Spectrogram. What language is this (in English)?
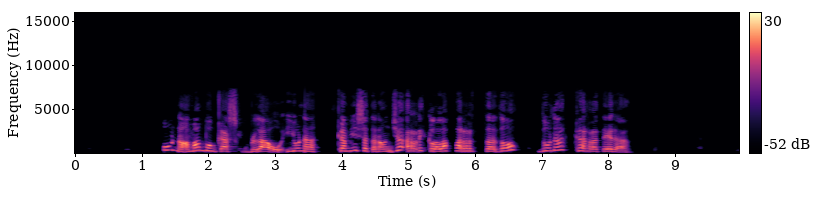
Catalan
